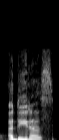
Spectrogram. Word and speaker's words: Adidas: It's Adidas.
